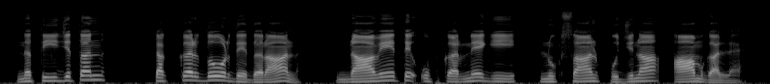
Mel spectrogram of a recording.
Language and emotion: Dogri, neutral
